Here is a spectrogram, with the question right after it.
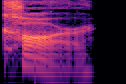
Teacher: So when Americans say car, you can clearly hear the R at the end. But in British English, the R is often silent unless it's followed by a vowel sound.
